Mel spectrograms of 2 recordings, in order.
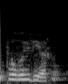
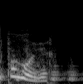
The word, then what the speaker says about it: пуловер: Захвати пуловер. Или пуловер. Как правильно? – Папа мне пуловер подарил. Все завидуют. – Да, он действительно красивый. Только, по-моему, нужно говорить пуловер. – Нет слова пуловер. Пуловер. Запомните. Пуловер. – Пуловер нужно произносить только так.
